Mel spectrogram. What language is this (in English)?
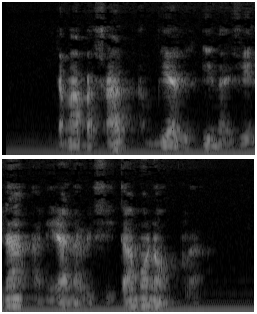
Catalan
